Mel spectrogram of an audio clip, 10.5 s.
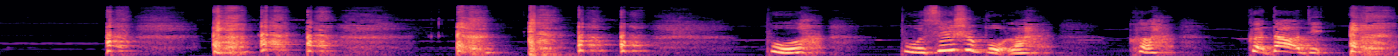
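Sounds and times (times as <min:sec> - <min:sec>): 
repeated coughing: 0:00.8 - 0:02.6, 0:03.4 - 0:05.0, 0:10.1 - 0:10.4
speech: 0:06.9 - 0:07.9, 0:08.5 - 0:10.0.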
